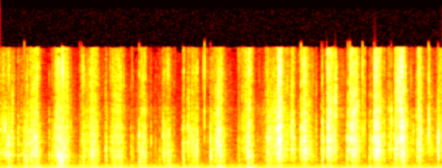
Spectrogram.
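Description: A folded blue woven elastic fabric resistance band is scratched with long green acrylic nails. Quick, uneven, bright and raspy scratching strokes repeat at about four per second, with a faint steady low hum underneath.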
